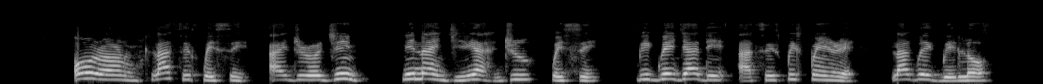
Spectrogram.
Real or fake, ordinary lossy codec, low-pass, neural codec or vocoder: real; Opus, 24 kbps; 7.2 kHz; none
